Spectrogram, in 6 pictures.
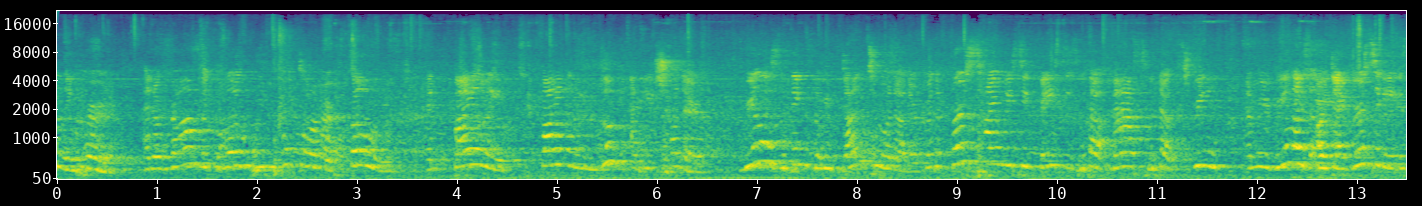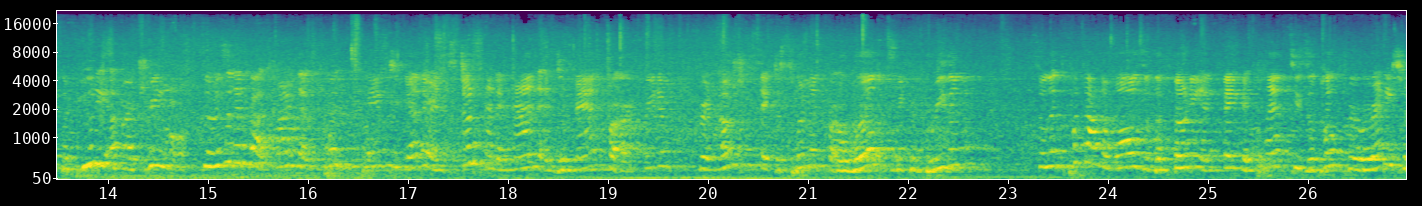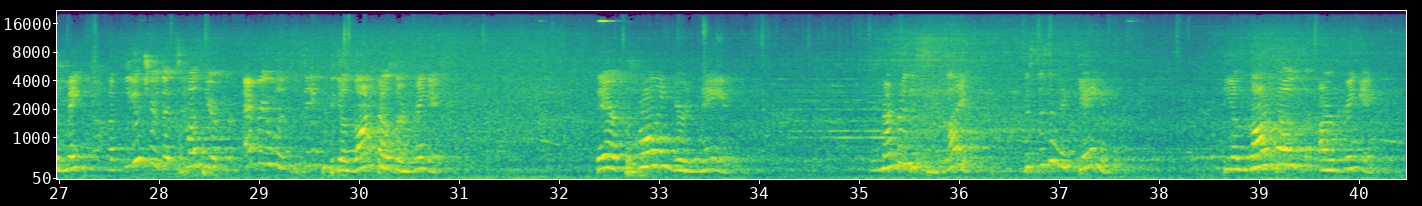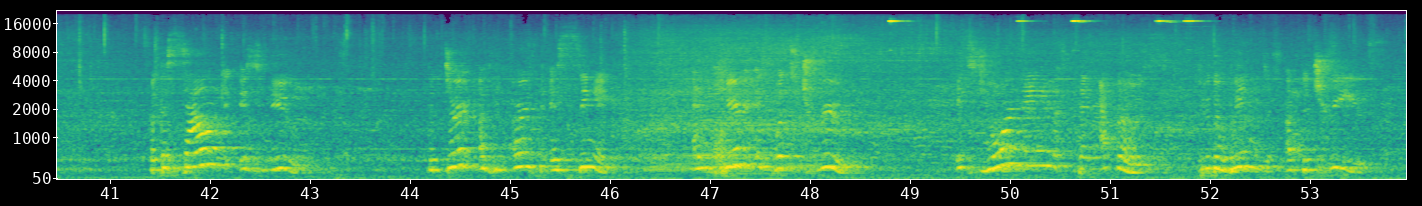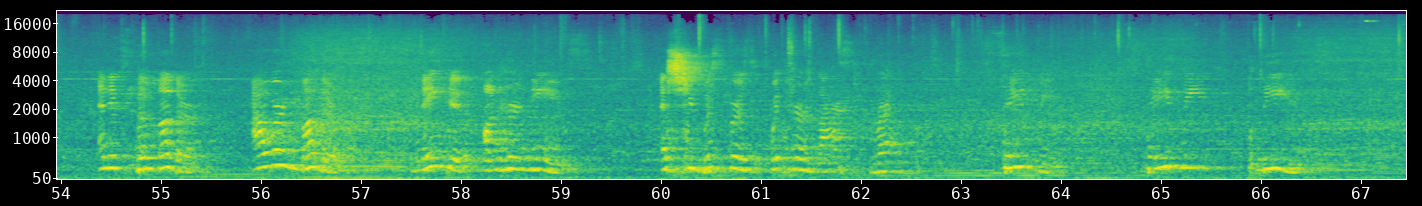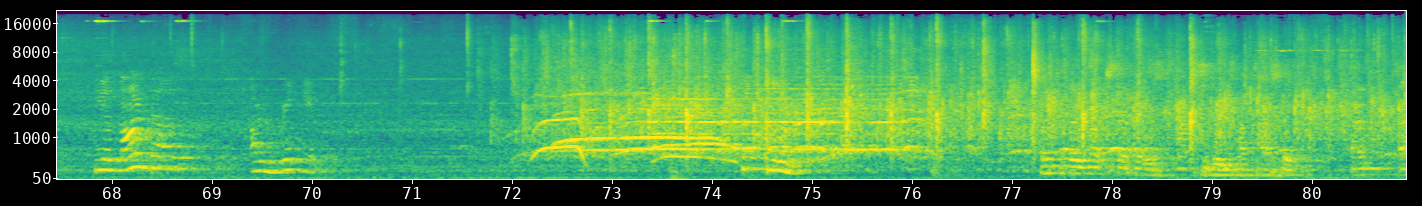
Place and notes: London Derry Street - Extinction Rebellion demonstration
Extinction Rebellion demonstration: Requiem for a Dead Planet “Newspapers – Tell the Truth”
In London – outside Northcliffe House, Derry Street, which is where the Independent, The Daily Mail, The Mail on Sunday, London Live, the Evening Standard and the Metro are all based.
Greater London, England, UK, 19 July 2019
